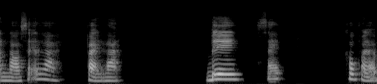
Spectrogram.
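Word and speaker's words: Behçet: bị bắt xê các thầy cô hay gọi Pepsi Nhưng mà không phải đó không phải là cái phát âm đúng hoặc là cái phát âm bằng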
